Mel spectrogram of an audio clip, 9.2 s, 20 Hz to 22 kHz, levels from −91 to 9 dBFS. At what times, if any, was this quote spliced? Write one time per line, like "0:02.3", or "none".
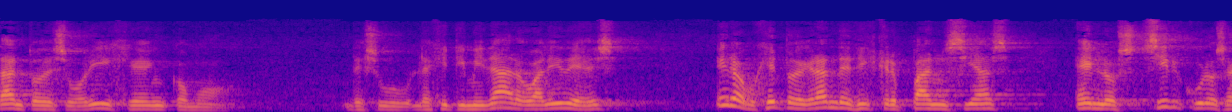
0:03.3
